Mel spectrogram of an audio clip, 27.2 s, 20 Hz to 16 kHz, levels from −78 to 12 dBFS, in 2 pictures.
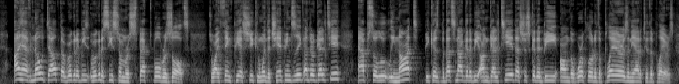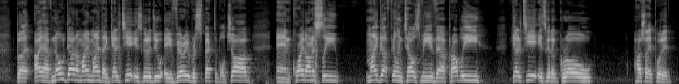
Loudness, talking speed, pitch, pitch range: -17 LUFS, 205 wpm, 190 Hz, 175-205 Hz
